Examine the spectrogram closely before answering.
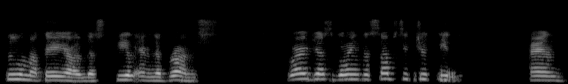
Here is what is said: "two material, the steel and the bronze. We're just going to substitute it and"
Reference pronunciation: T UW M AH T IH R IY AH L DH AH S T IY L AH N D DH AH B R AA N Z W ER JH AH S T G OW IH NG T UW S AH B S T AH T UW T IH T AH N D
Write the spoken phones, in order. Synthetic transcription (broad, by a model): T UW M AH T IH R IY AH L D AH S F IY L AH N D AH B R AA N S W ER JH AH S T G OW IH NG T UW S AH B S T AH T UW T IH T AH N D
